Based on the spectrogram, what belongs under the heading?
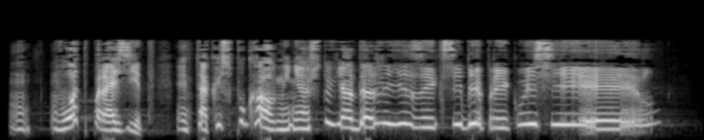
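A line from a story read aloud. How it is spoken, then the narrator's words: Whimpering, long-nosed spy. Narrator (Russian): прохныкал длинноносый шпион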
